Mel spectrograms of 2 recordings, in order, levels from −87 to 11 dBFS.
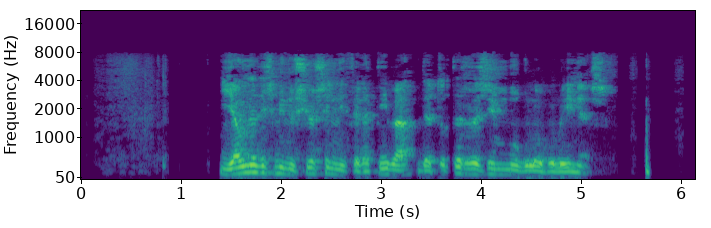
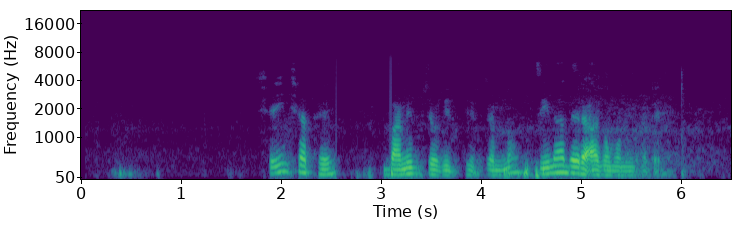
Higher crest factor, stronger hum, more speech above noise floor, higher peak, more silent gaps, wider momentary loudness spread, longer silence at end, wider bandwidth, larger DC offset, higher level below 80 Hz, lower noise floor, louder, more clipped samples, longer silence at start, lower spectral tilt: about the same, 18 dB vs 20 dB; neither; second, 30 dB vs 52 dB; about the same, 0 dBFS vs -2 dBFS; first, 5.38-5.47 s, 5.58-5.63 s vs none; second, 14 LU vs 19 LU; second, 0.45 s vs 0.6 s; first, 8.2 kHz vs 2.5 kHz; neither; second, -58 dBFS vs -48 dBFS; second, -48 dBFS vs -72 dBFS; first, -18 LUFS vs -21 LUFS; neither; first, 1.4 s vs 0.4 s; second, -4 dB/octave vs -13 dB/octave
